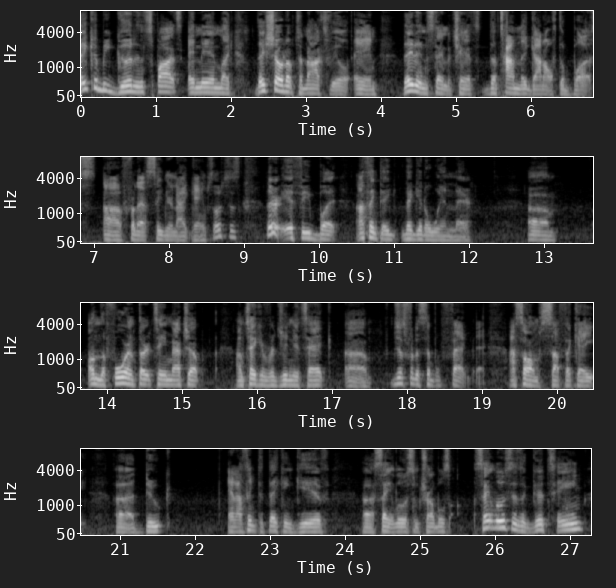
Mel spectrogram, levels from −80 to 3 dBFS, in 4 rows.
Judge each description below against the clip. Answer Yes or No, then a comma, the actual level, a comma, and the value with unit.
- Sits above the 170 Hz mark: No, low, 120 Hz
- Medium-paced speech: Yes, average, 195 wpm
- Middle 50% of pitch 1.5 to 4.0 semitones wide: No, average, 4.9 semitones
